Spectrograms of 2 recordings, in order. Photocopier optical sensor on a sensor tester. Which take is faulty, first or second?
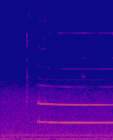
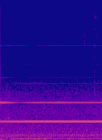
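second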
